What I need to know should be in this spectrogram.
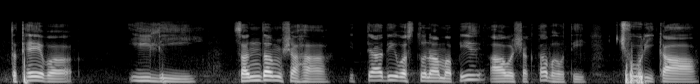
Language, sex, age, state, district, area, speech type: Sanskrit, male, 30-45, Maharashtra, Nagpur, urban, spontaneous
